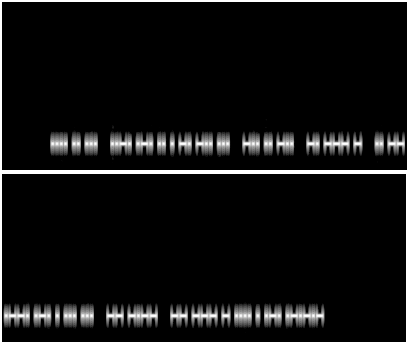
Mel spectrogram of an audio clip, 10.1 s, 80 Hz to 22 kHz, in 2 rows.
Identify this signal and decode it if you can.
Morse code, heard as a keyed tone, about 41 wpm, 700 Hz. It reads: HIS FRIENDS DID NOT IMPRESS MY MOTHER.
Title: Sentences from Top 1600 Words 45wpm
